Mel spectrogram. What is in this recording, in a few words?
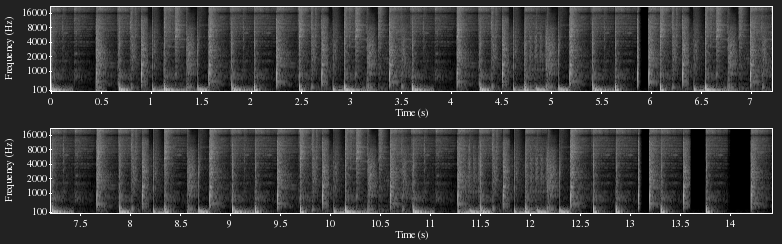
Drum, Breakbeat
